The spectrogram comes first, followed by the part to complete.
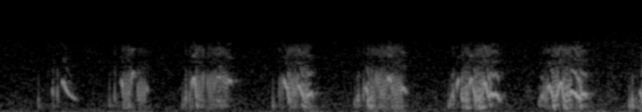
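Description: A guinea pig gives a steady run of short, throaty barks, about two every second.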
